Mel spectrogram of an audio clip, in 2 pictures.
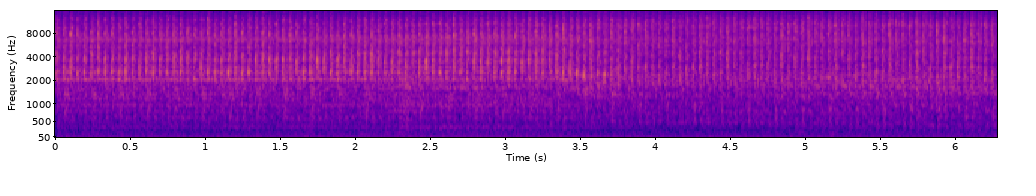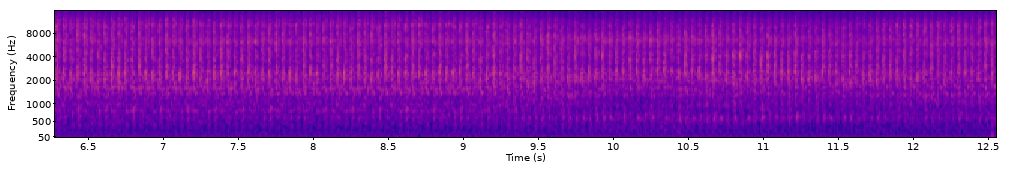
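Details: Hyundai Solaris 1.6 after the engine overheated: steady idle with a hard, even knock about three per second; engine knock after overheating.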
